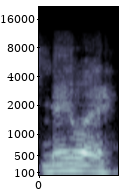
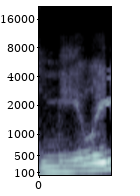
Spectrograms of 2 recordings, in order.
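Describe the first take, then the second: First: The word is pronounced the usual way. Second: The word is pronounced as it is spelled. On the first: The speaker calls it right. "no, it's melee" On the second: The speaker calls it wrong. "I would read it as melee"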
